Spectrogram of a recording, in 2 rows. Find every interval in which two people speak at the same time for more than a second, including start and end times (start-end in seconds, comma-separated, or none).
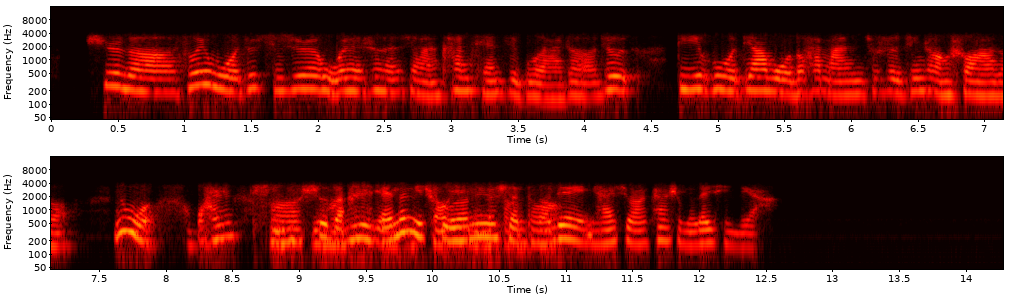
8.8-11.1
